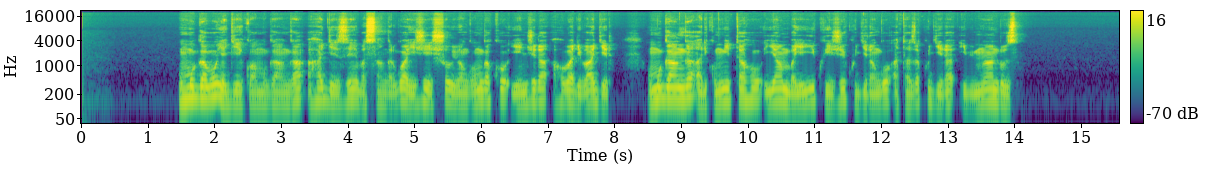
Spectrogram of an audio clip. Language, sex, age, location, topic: Kinyarwanda, male, 25-35, Nyagatare, health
